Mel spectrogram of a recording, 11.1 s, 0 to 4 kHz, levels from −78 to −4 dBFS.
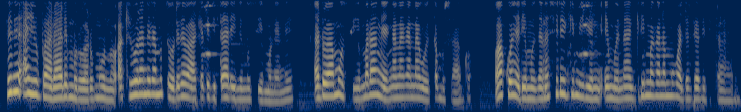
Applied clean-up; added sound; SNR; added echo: none; Bowed string instrument; 14 dB; none.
